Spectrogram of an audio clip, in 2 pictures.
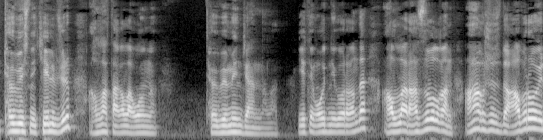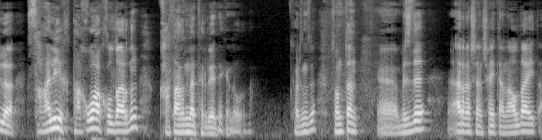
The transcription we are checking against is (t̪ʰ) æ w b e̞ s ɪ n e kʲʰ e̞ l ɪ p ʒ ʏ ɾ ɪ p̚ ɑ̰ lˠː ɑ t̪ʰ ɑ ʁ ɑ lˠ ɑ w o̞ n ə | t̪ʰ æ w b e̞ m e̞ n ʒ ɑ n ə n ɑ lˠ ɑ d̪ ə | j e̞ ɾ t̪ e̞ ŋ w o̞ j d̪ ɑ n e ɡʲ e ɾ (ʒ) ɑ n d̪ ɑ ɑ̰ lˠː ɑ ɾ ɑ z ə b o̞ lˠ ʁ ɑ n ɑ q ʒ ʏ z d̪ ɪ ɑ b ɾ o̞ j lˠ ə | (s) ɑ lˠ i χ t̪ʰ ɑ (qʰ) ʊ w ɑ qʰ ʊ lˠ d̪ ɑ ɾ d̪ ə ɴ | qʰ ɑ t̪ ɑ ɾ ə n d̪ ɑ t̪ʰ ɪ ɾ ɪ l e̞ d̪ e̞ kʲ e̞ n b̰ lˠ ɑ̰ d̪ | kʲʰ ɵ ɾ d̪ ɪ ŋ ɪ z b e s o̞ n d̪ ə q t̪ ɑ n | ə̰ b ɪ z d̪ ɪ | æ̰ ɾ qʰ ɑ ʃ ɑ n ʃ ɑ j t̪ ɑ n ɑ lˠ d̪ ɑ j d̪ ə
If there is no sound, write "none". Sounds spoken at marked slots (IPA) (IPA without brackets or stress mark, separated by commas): t̪ʰ, ʁ, s, q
